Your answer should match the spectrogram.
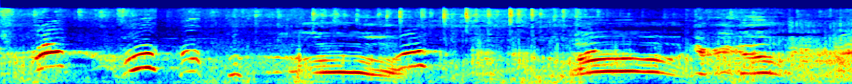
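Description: A woman laughing and letting out long rising-and-falling whoops while riding a spinning wild mouse roller coaster, over a steady rush of wind and track noise.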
